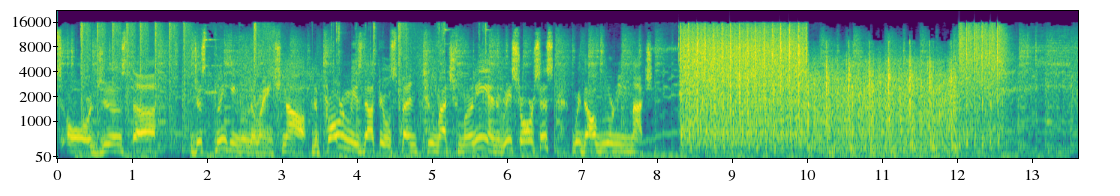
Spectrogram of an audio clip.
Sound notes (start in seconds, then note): 8.3 rifle firing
